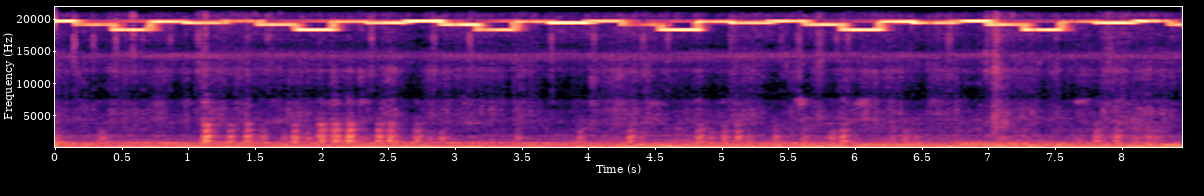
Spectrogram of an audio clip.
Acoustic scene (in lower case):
bus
